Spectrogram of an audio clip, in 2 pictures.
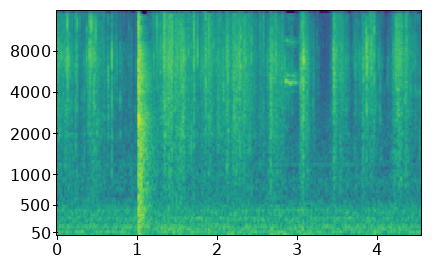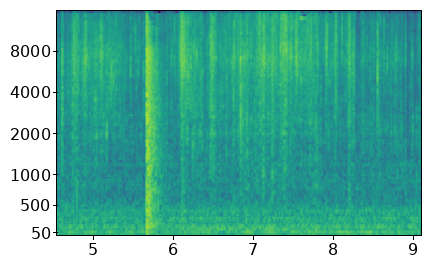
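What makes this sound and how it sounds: A sheet of clear plastic bubble wrap with air-filled bubbles is held in both hands while fingertips squeeze and pop individual bubbles. The sheet crinkles with a steady bright rustle, broken by two sharp loud pops.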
